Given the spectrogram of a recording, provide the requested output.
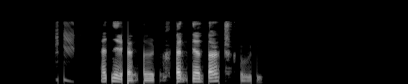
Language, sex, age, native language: Icelandic, male, 13, Icelandic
